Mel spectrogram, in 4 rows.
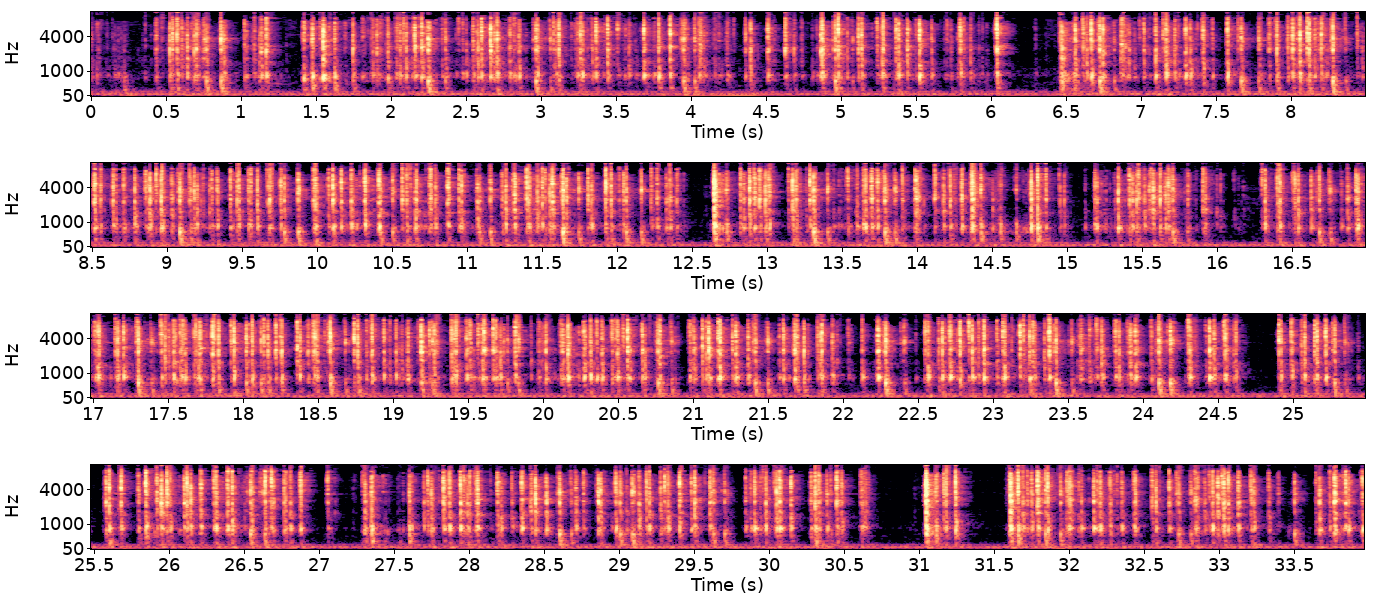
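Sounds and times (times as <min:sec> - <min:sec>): fast keyboard typing: 0:00.0 - 0:33.9.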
